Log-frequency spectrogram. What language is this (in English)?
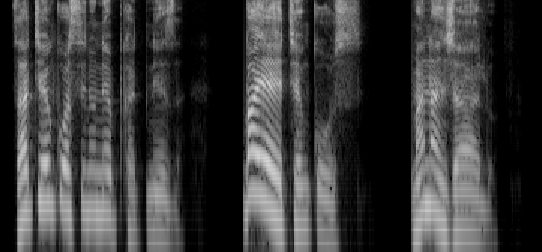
North Ndebele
